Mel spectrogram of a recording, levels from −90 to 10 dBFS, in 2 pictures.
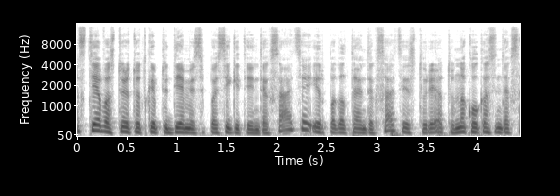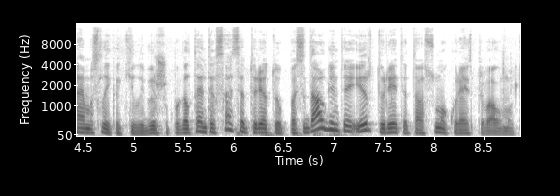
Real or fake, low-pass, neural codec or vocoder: real; 14.4 kHz; none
